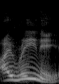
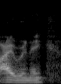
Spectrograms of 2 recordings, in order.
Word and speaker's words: Irene: Irene. It's Irene, not irony.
